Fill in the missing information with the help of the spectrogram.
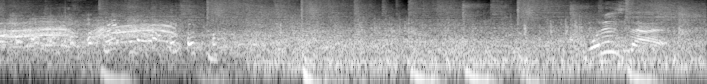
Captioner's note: audience laughs; car driving on dirt road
